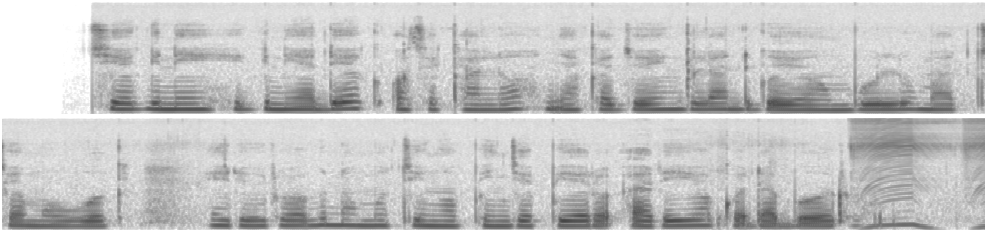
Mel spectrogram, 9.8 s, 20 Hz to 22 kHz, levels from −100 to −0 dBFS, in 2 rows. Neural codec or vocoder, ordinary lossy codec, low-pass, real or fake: none; none; none; real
